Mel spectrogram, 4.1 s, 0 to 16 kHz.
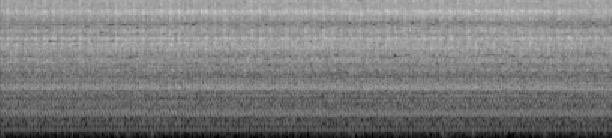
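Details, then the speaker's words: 2005 Honda Odyssey at idle, fluid level fine and no leak: big, steady moaning whine over the engine from a failing power steering pump, worse when steering left or right; fixed by replacing the pump. "let's start the car you hear that morning sound it's a big wine this is the power steering pump right here this one"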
